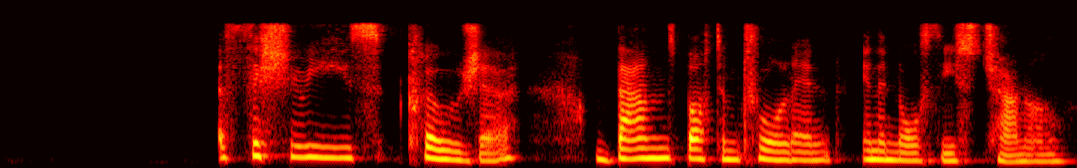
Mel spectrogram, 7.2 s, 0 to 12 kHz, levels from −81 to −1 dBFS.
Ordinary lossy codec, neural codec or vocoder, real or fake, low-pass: none; codec, 16 kHz, 1.1 kbps, Voila-Tokenizer; fake; 7.2 kHz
